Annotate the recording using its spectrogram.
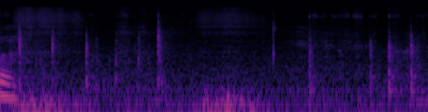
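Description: Chalk writing on a blackboard: faint scattered taps and short scratching strokes of the chalk.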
